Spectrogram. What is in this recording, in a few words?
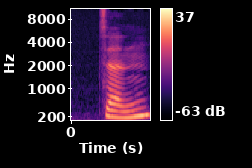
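"zen3", Mandarin pinyin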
